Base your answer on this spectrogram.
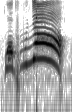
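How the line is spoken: Loud shout. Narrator (Chinese): 小梅 大声喊道

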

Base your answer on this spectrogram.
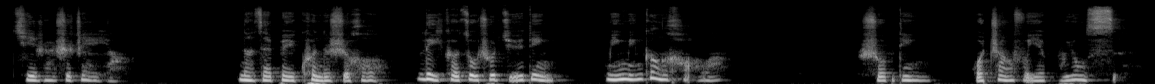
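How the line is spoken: Quiet repeating. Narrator (Chinese): 红子小声的重复着

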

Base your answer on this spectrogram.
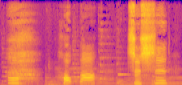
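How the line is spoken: Calm resigned sigh. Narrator (Chinese): 小猪 他冷静下来，叹了一口气说

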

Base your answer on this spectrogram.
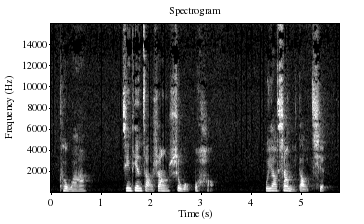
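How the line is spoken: Soft-spoken. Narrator (Chinese): 轻声对可娃说

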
